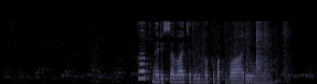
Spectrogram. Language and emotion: Russian, sad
